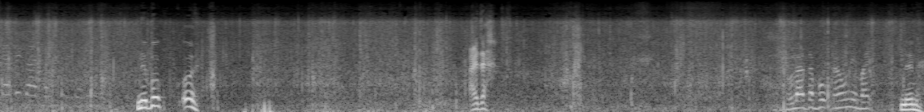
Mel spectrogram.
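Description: Footsteps crunch on a dirt track.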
